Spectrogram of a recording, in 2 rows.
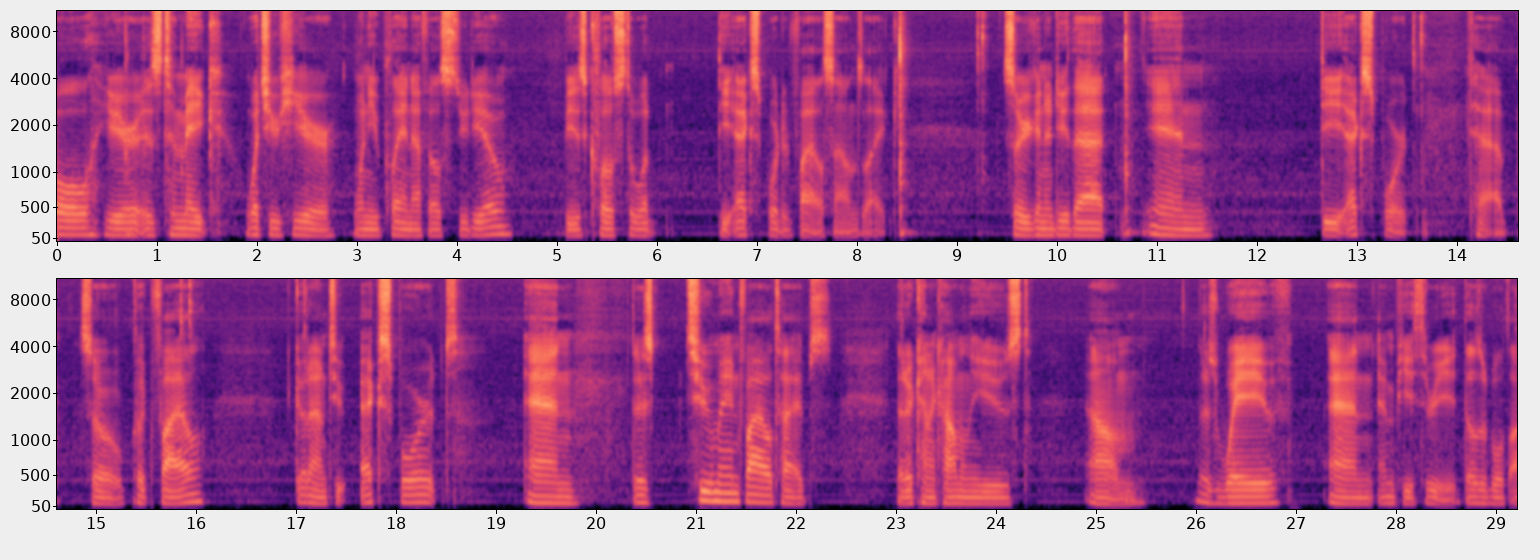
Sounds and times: Speech: 0.0s - 8.5s, 9.5s - 11.6s, 12.6s - 16.1s, 17.0s - 22.4s, 23.0s - 29.2s.

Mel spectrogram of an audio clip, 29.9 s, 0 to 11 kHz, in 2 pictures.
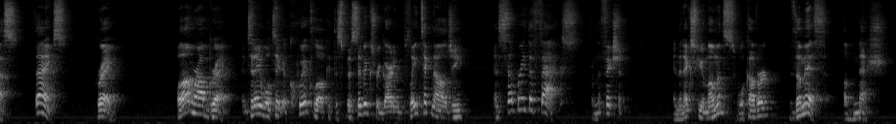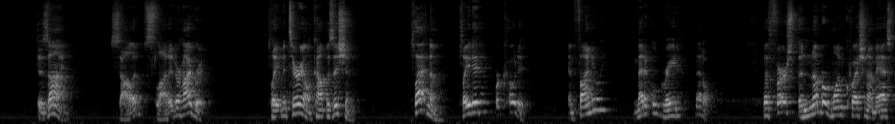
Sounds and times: Speech: 0.0s - 2.1s, 3.0s - 10.6s, 11.2s - 15.0s, 15.6s - 18.6s, 19.4s - 21.0s, 21.8s - 26.9s, 27.6s - 29.8s.

